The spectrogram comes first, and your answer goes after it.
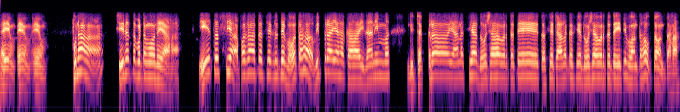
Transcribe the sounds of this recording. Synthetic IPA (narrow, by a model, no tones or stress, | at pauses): eːɐmʔeːʋɐ̰mʔḛːʋɐ̰m | punaːɦɐ | ʃiːd̪ʱɐt̪ːɐpɐʈɐmoːd̪ɐjaːɦɐ̰ | eːt̪ɐsjɐːpɐɡaːt̪ɐsjɐkɾɪt̪eːbʱɐʋɐt̪ɐɦɐːbʱipɾaːjɐɦɐkɐɦɐid̪aːnimɐd̪it͡ʃɐkɾɐjaːnɐsjɐd̪oːʃɐɦɐʋɐɾt̪ɐt̪eːt̪ɐsjɐt͡ʃaːlɐkɐsjɐd̪oːʃɐɦɐʋɐɾt̪ɐt̪eːit̪ibʱɐʋɐnt̪ɐɦɐuk̚t̪ɐʋɐnt̪ɐɦɐ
